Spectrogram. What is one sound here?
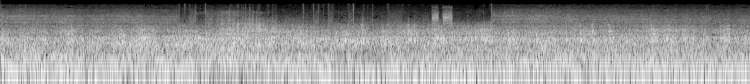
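A jet engine roars loudly and steadily as a plane takes off.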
